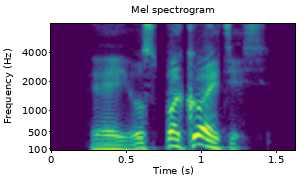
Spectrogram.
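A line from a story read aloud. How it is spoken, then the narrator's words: Barked. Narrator (Russian): рявкнул я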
